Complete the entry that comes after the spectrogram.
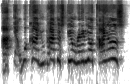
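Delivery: very high, halting put-on caller; stammering prank-call voice; Waterboy. Shown as a demonstration. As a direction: disguise your voice as a goofy high-pitched customer. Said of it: "You sound like Waterboy".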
